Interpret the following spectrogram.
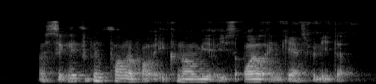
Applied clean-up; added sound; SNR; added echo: neural separator model SepFormer DNS4.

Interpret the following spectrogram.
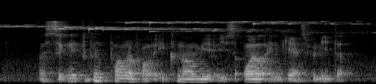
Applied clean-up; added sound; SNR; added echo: none; Chime; 9 dB; none.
